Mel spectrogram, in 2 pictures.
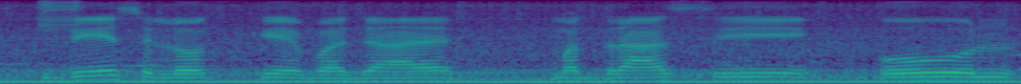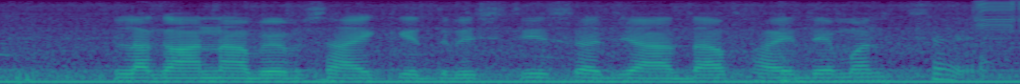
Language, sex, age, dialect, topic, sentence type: Maithili, male, 31-35, Angika, agriculture, statement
